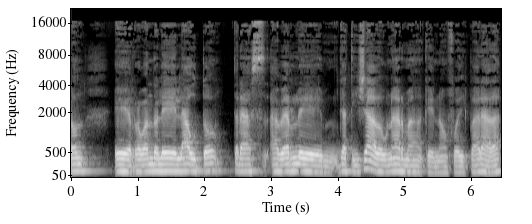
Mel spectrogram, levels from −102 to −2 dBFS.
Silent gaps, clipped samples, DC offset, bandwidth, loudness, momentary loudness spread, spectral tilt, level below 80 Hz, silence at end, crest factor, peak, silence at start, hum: none; under 0.1%; under 0.1%; 17 kHz; -20 LUFS; 10 LU; -6.5 dB/octave; -60 dBFS; 0 s; 14 dB; -6 dBFS; 0 s; none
